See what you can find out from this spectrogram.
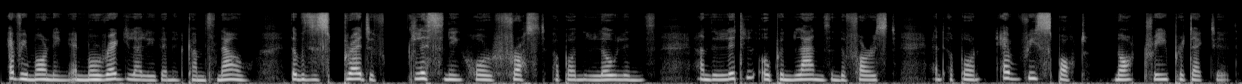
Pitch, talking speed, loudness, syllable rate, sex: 220 Hz, 170 wpm, -21 LUFS, 5.3 syllables/s, female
